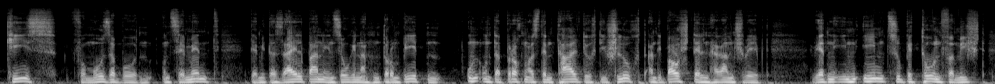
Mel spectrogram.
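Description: Husky, dark-voiced crane operator. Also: male voice, fairly low pitch, a little fast. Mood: matter-of-fact. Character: male cable crane operator recounting his work. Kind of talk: scripted radio play narration.

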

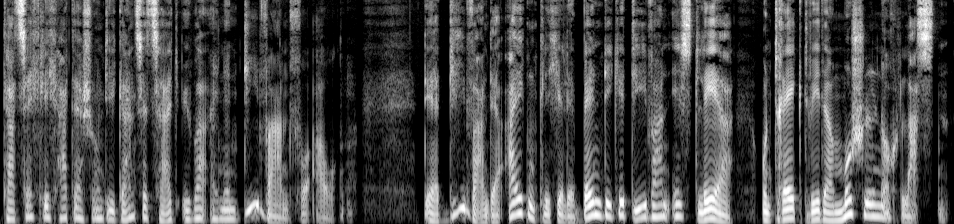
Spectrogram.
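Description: A narrator of a literary radio drama speaks in a measured, precise way. His voice is middling in pitch with a gravelly creak, recorded very dry. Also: very animated, darkish tone, no echo. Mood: measured narration.

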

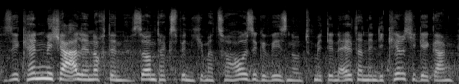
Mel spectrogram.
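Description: An actress as an anguished pastor's daughter of eighteen in a radio drama. She broods haltingly in a medium-pitched voice and circles back on her words. A faint layer of ambient noise sits behind her. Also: natural voice. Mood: anxious, brooding. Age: young adult. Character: anguished eighteen-year-old pastor's daughter fleeing East Berlin. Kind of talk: German radio play acting, introspective monologue.

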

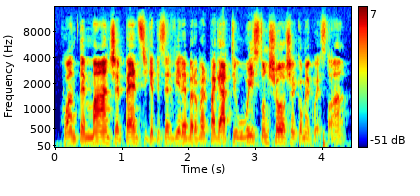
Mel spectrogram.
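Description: Man acting a bright, forceful, patronizing cigar smoker. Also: mid-range voice, steady tone, normal speed, natural voice. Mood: smug, patronizing. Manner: patronizing, chatty, prodding with questions. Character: condescending, chummy cigar-smoking patron, smug and distrustful. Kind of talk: radio play acting.

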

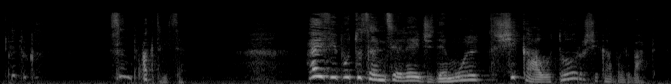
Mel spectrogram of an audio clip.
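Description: An actress playing a proud, high-strung theatre actress in a radio play, declaiming in a grand, sentimental, impassioned way. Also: female voice, huge pitch swings. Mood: wounded, nervy.

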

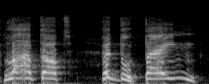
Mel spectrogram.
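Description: A man's voice: very high-pitched, very slow, fairly bright tone, pitched above the performer's own voice, full character voice. Een man die een sluwe, hongerige tijger speelt in een sprookje, vleierig, zelfingenomen en snel ongeduldig. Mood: pained fury. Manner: wheedling, self-satisfied, impatient when crossed. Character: sly, vain, hungry male tiger, falsely polite. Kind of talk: storybook character voice.

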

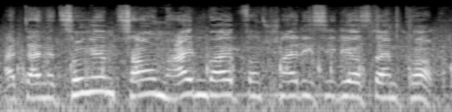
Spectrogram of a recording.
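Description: An actor playing a threatening, officious mounted escort in a German audio drama, barking and menacing. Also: male voice, very high voice, fairly even intonation, fairly quick. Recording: loud outdoor noise.

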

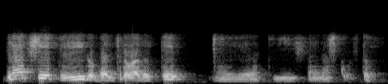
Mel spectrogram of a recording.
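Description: A man's voice: sits low, expressive, moderate pace, narrow, tinny audio. A man who works as an actor, speaking off the cuff in a radio interview with rambling, improvised phrasing. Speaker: actor and author, radio guest. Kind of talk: unscripted interview talk.

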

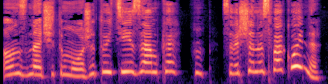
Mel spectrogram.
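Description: A woman's voice: fairly high pitch, expressive, darkish tone, dry recording, studio quality, voice pushed up. A woman voicing an impulsive young heroine in an audiobook, flustered and exclaiming. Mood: indignant. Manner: breathy exclamations, quick flustered chatter.

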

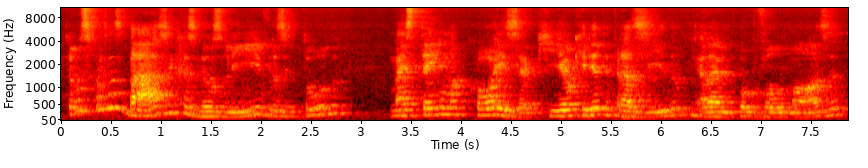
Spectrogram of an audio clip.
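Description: A Brazilian man with a São Paulo interior accent talks in a reflective, soft-spoken way, his sentences trailing off. He sits some way off the mic in a very echoey room. His voice is fairly high for a man, with a faint hiss behind it. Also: sing-song, a little slow. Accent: Brazilian Portuguese, São Paulo interior. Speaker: artist guest. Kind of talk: casual conversation. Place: theatre garage space. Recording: roomy echo, distant mic, faint noise.

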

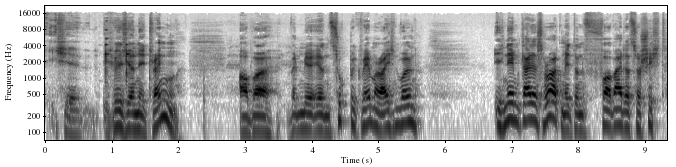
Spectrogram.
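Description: An actor playing a taciturn, plain-spoken mine worker in his fifties in a 1970s German radio play, terse and unhurried. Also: medium pitch, lively intonation, breathy edge. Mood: plain, courteous. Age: 50s. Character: taciturn, plain-spoken male mine pump attendant of fifty-eight, amateur writer.

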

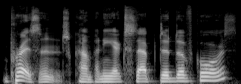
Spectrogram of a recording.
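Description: A woman's voice: extremely low pitch, expressive, measured pace, a little mellow, no room sound, clean studio sound, pitched below the performer's own voice. Woman playing a stiff, condescending theocrat. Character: pompous male high theocrat, condescending.

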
